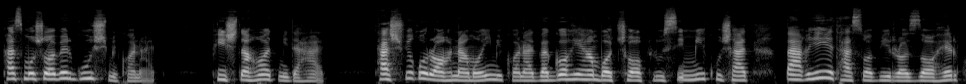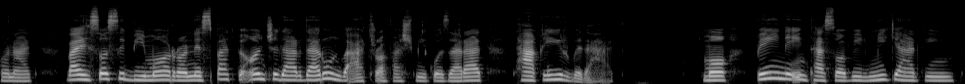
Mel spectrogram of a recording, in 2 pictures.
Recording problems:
none

